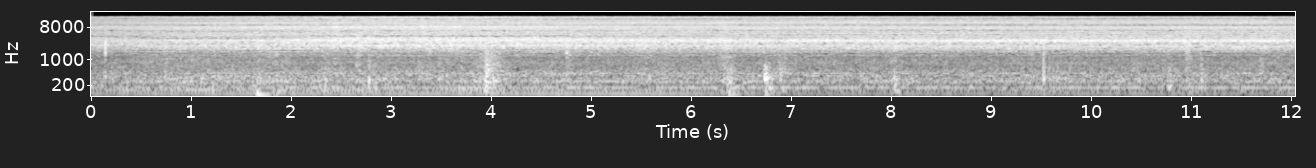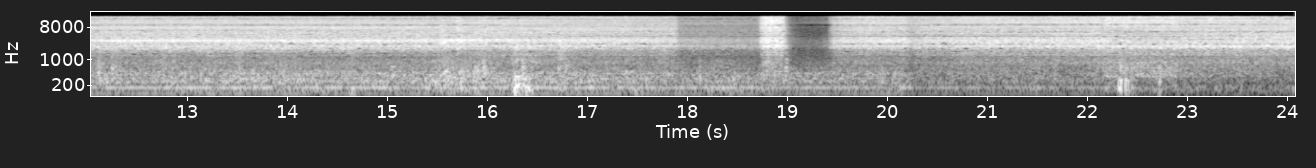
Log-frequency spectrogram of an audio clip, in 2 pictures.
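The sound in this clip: Beef, onions and seasonings frying, a loud, steady, bright sizzle that runs almost unbroken for the full length, with a brief drop-out near the end.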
